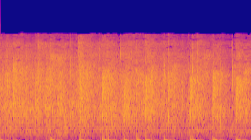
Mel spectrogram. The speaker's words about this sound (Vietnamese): Rồi cô xin cho một tràng vỗ tay đã khen các em.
